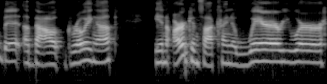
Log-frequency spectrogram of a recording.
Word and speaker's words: Arkansas: for some people who don't know it is pronounced Arkansas not Aransas which is very close to us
